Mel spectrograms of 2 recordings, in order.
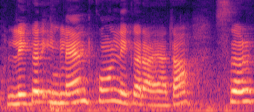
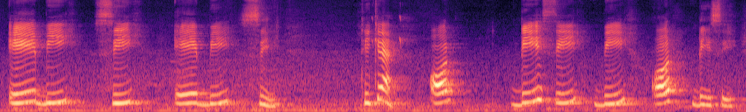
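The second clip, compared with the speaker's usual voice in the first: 1 slow dictation; much slower than usual. Shown as a demonstration. Teacher dictates rhyme scheme.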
